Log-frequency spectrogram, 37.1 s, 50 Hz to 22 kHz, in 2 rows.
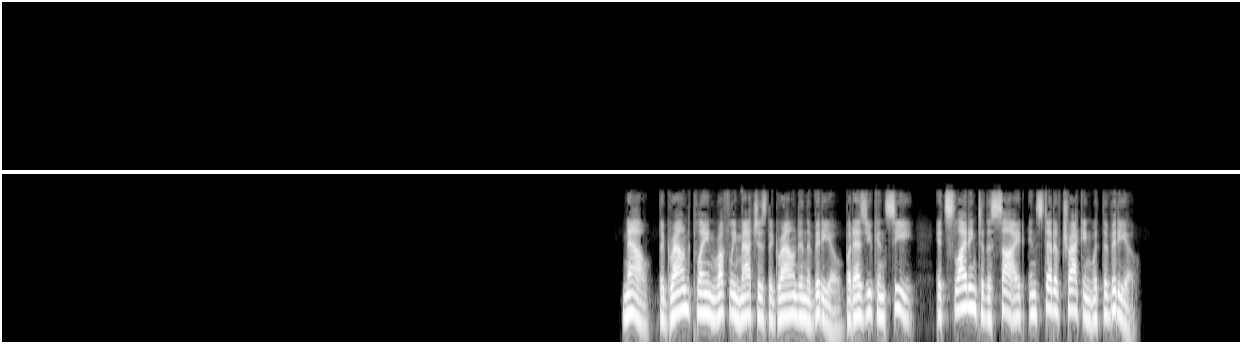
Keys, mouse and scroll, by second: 0.1 alt+z, 0.3 alt+z, 0.3 scroll down 3, 0.7 click, 1.2 KP_0, 1.7 click, 1.9 alt+z, 2.1 alt+z, 2.3 scroll down 3, 2.5 click, 2.5 scroll down 1, 3.2 scroll down 3, 3.3 ctrl+z, 3.5 click, 4.0 click, 4.2 alt+z, 4.3 middle click, 4.3 scroll down 2, 4.5 scroll up 3, 6.5 ctrl+z, 8.2 KP_0, 10.2-12.5 drag, 16.1 click, 18.4-19.4 drag, 20.0 shift+click, 21.4 shift+click, 22.4 click, 23.3-24.3 scroll down 2, 24.3-25.3 drag, 25.5-26.1 scroll up 2, 26.2 shift+middle drag, 26.7-27.4 scroll up 3, 27.6 scroll down 2, 27.8 space, 30.5 space, 32.6 click, 33.6 click, 34.5-35.6 scroll down 3, 36.2 click, 36.2-36.6 scroll down 1.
